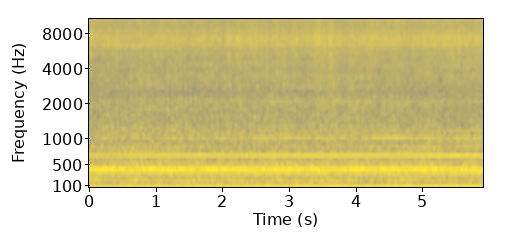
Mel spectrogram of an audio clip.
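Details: Cattle-feed grinder with rotor, first time grinding hay fed slowly through the hay slide into a bag: steady, even roar and constant hum with no knocks, rubs or speed dips. Normal operation.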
